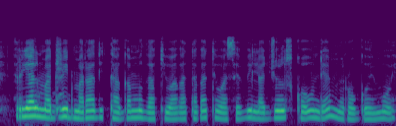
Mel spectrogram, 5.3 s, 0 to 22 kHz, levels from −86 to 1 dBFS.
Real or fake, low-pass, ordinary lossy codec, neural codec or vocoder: fake; none; none; codec, 16 kHz, 16 kbps, FreqCodec, larger model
